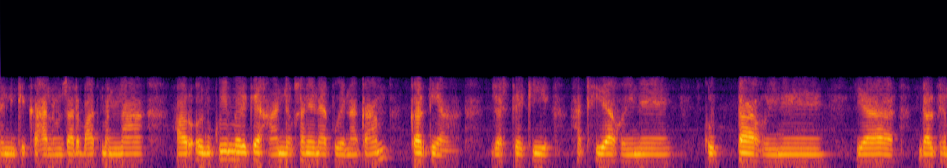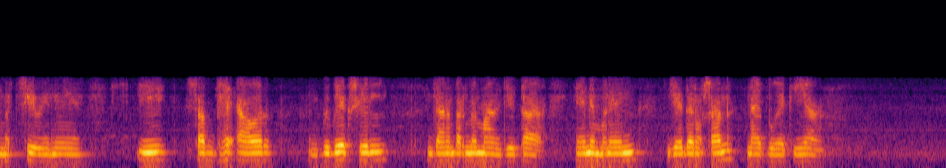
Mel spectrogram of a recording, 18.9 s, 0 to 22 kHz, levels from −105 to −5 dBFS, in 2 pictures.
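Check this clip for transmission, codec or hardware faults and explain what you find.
One fault runs through the whole clip: GSM full-rate codec coding. The speech carries a plainly audible buzzy, gravelly roughness, and everything sits between about 200 Hz and 3.5 kHz. The codec models the vocal tract and excites it with a sparse, evenly spaced pulse train, so voiced sounds come out grainy rather than smooth, which fits a 13 kbps stream. Simple telephone band-limiting would sound muffled but clean. This added rasp sets it apart.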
